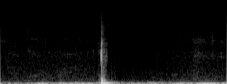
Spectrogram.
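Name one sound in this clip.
A gunshot cracks sharply once, close by.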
